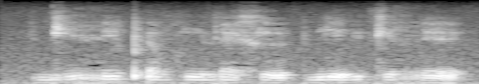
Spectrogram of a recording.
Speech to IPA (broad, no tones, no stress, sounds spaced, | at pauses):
bʲ e r e pʼ ɛ lˠ ṳ n ʉ ɾ æ x œ̃ | bʲ œ̃ lʲ u kʲ ɑ r ɛ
